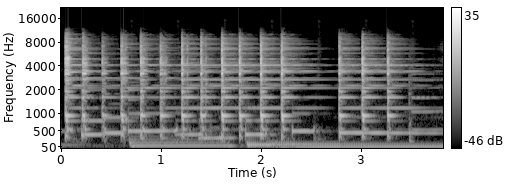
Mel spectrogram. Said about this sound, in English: Um, where's the thing where I do the bell? Where's that? Here we go. There's the seatbelt moment. I gonna do it so loud.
